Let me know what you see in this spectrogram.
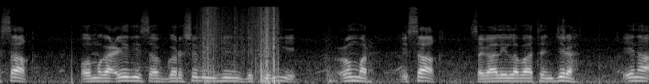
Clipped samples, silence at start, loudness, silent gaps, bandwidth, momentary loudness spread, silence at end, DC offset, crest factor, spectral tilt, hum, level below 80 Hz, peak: under 0.1%; 0 s; -21 LUFS; none; 15.5 kHz; 14 LU; 0 s; under 0.1%; 18 dB; -6.5 dB/octave; none; -44 dBFS; -4 dBFS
